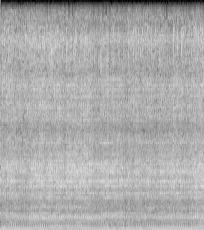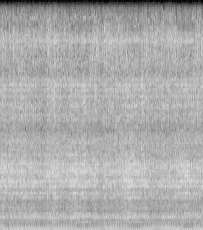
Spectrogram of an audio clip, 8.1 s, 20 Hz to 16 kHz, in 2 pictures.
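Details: 1966 Honda C200 motorcycle engine, off the road since 1972, running on full choke: loud, uneven buzz with a wavering, faltering firing beat. It runs but rough, and the owner suspects petrol is not getting through.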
